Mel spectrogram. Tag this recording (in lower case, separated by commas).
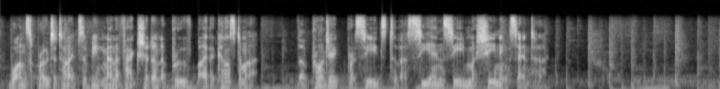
speech, music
